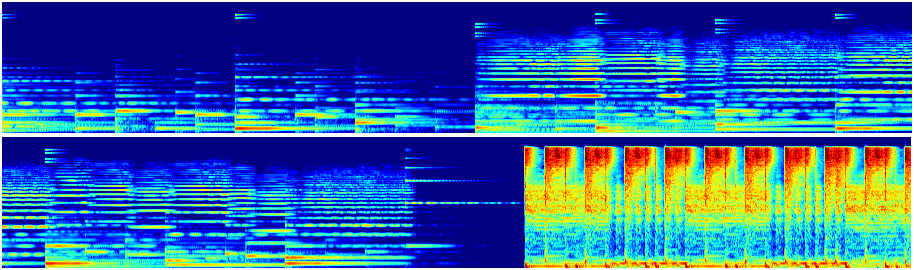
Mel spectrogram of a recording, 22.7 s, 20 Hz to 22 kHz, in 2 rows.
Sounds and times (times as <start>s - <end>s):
Funk: 17.9s - 22.7s
Grunge: 17.9s - 22.7s
Punk rock: 17.9s - 22.7s
Rock and roll: 17.9s - 22.7s.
